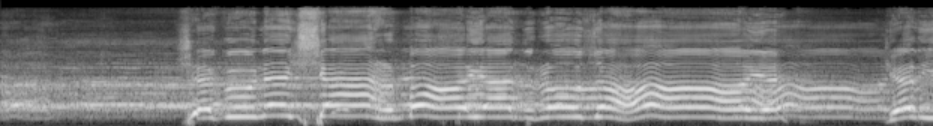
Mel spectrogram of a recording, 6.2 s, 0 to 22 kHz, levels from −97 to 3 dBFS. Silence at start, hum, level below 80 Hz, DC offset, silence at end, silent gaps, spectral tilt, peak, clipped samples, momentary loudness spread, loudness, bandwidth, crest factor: 0 s; none; -64 dBFS; under 0.1%; 0 s; none; -2 dB/octave; -2 dBFS; under 0.1%; 11 LU; -12 LUFS; 17 kHz; 10 dB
